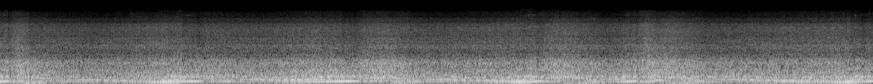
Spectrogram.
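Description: Car engine revving up and settling repeatedly, with a smooth, even exhaust note and no ticking, puffing or rasp between revs.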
